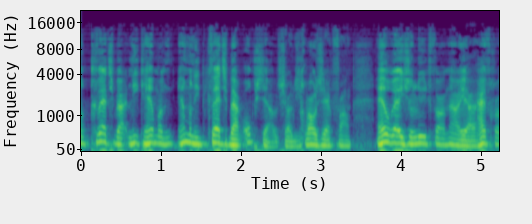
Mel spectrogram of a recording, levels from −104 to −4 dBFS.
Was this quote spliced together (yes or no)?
no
